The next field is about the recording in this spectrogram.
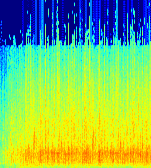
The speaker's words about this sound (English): Who's been married here? Round of applause if you are married.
